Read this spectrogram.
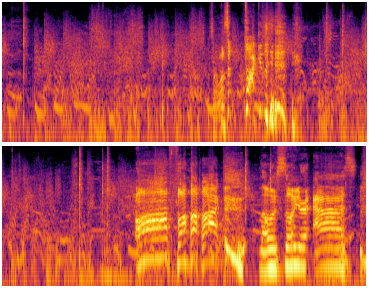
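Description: Fighting game punches and kicks land with sharp, rapid smacks.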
